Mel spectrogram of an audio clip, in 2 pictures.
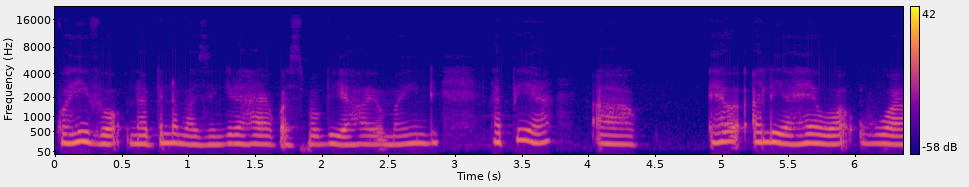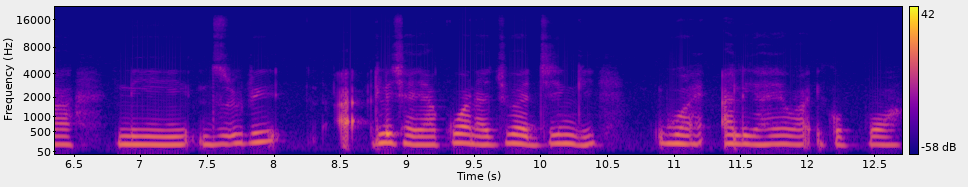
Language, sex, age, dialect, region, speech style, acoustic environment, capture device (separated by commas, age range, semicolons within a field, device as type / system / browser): Swahili, female, 18-24, Kenya - Nairobi Sheng-influenced, Kenya, happy, silence, desktop / Linux / Chrome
